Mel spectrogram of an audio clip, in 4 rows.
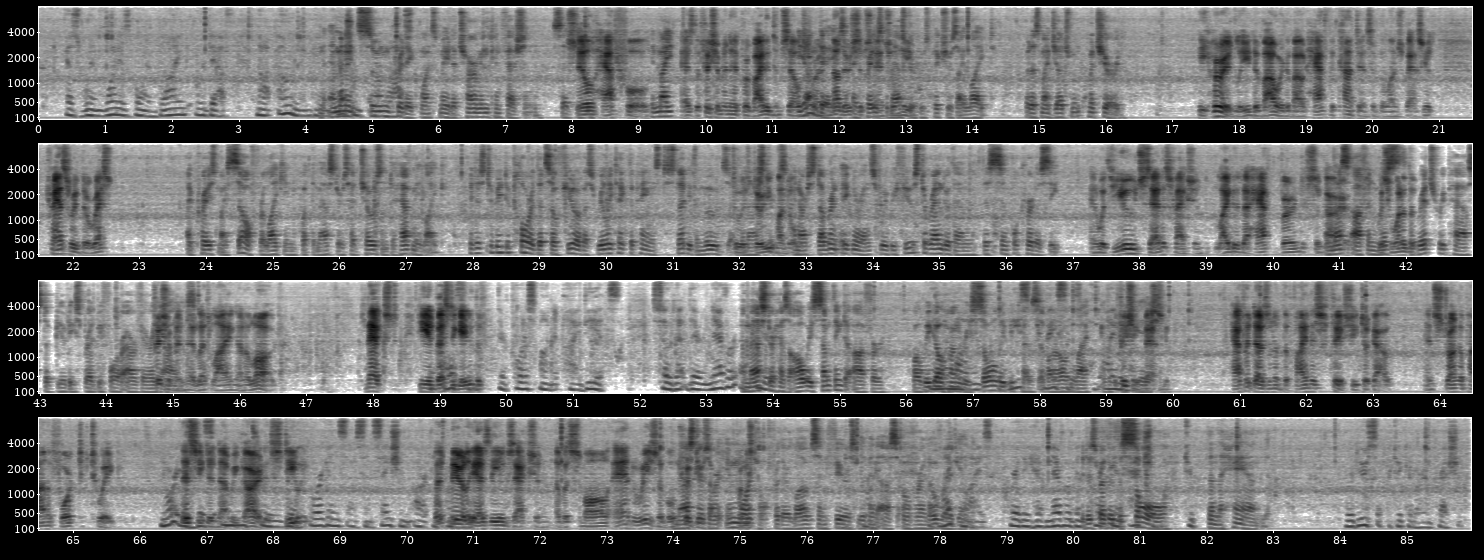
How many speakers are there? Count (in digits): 3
